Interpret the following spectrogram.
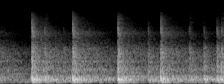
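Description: Drum kit played with sticks: tom strikes about every half second, some in quick pairs, each ringing out. The toms are unmuffled, with the thinner resonant bottom head tuned tighter than the batter head.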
